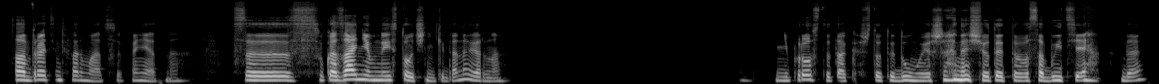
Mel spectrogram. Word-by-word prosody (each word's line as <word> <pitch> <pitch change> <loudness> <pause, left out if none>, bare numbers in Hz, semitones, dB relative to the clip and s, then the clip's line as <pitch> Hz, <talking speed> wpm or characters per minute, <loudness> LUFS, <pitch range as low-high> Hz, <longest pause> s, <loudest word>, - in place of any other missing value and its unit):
А, 205 -1 +7
брать 210 +1 -1
информацию, 185 -7 -8
понятно? 165 -2 -12 0.4
С - - -12
э 190 -1 +4
с 195 - -9
указанием 205 +1 +6
на 195 0 +2
источники, 170 -4 -4
да, 170 +2 -8
наверное? 165 -8 -6 2.3
М. 180 -2 -22 0.2
Не 175 -1 -7
просто 205 -1 -3
так, 165 -1 -6
что 185 - -6
ты 185 - -5
думаешь 170 0 -2
насчёт 205 -3 +4
этого 175 -2 -1
события, 185 +1 -1 0.2
да? 185 +4 -6
185 Hz, 120 wpm, -23 LUFS, 170-200 Hz, 2.3 s, А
